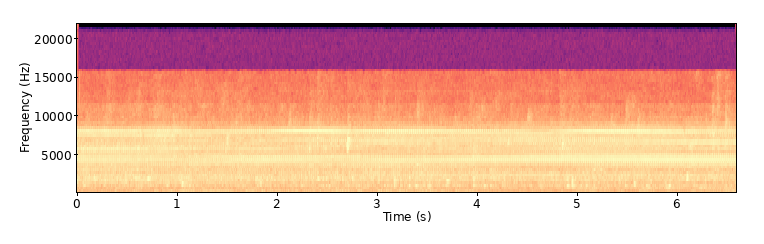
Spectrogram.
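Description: Steady hum and hiss of aquarium equipment: air pumps driving sponge filters, with air bubbling up their lift tubes. The sound holds even throughout.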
